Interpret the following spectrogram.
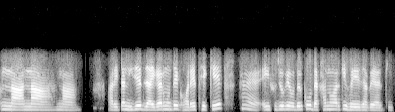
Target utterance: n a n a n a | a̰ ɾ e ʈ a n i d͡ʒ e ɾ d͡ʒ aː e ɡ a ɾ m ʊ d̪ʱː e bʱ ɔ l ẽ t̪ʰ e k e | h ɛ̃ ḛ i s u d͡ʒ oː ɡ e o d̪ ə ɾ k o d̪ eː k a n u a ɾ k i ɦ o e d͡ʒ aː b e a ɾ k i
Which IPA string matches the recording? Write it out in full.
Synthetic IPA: n a n a n a | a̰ ɾ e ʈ a n i d͡ʒ e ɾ d͡ʒ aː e ɡ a ɾ m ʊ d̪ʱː e ɡʱ ɔ ɾ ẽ t̪ʰ e k e | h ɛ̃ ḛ i s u d͡ʒ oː ɡ e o d̪ ə ɾ k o d̪ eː kʰ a n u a ɾ k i ɦ o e d͡ʒ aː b e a ɾ k i

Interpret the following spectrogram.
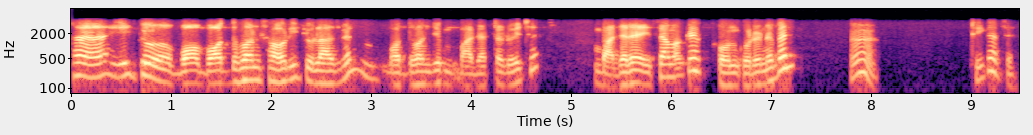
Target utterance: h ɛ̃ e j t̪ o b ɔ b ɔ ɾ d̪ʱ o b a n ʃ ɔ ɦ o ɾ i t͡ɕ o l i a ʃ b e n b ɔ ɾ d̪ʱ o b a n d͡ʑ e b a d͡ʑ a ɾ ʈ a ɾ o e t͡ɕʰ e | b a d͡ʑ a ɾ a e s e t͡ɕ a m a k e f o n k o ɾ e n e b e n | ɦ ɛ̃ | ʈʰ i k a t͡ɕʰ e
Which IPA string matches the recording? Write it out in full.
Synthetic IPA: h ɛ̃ e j t̪ o b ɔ b ɔ ɾ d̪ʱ o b a n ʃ ɔ ɦ o ɾ i t͡ɕ o l e a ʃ b e n b ɔ ɾ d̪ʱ o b a n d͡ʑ e b a d͡ʑ a ɾ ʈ a ɾ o e t͡ɕʰ e | b a d͡ʑ a ɾ e e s e a m a k e f o n k o ɾ e n e b e n | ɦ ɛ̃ | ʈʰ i k a t͡ɕʰ e

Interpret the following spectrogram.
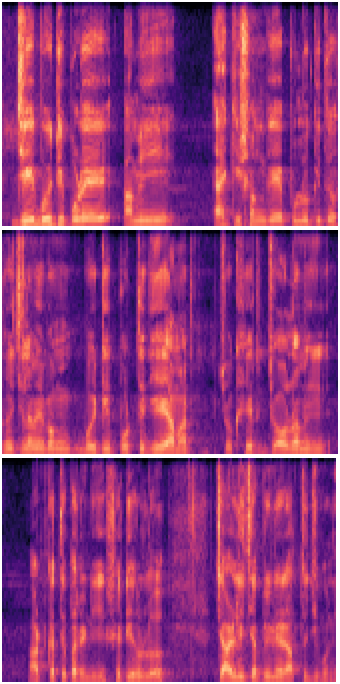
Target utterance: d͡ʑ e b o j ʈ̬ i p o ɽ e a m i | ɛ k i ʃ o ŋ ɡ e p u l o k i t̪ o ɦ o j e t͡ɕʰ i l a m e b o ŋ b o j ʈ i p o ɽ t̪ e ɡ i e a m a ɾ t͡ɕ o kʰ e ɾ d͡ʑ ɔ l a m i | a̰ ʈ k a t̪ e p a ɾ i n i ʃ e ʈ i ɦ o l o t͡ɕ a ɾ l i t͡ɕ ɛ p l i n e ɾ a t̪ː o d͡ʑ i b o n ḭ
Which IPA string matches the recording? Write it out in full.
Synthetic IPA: d͡ʑ e b o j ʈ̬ i p o ɽ e a m i | ɛ k i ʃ ɔ ŋ ɡ e p u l o k i t̪ o ɦ o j e t͡ɕʰ i l a m e b o ŋ b o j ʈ i p o ɽ t̪ e ɡ i e a m a ɾ t͡ɕ o kʰ e ɾ d͡ʑ ɔ l a m i | a̰ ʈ k a t̪ e p a ɾ i n i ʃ e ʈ i ɦ o l o t͡ɕ a ɾ l i t͡ɕ ɛ p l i n e ɾ a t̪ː o d͡ʑ i b o n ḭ

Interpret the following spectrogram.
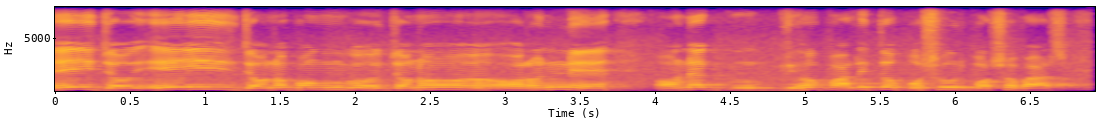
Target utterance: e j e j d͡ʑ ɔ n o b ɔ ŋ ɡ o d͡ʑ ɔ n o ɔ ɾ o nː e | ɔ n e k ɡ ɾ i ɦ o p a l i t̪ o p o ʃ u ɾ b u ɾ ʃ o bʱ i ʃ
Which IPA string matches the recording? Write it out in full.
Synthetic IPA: e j e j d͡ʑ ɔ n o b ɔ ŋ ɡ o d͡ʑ ɔ n o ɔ ɾ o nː e | ɔ n e k ɡ ɾ i ɦ o p a l i t̪ o p o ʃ u ɾ b ɔ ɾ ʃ o bʱ a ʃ

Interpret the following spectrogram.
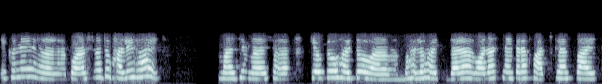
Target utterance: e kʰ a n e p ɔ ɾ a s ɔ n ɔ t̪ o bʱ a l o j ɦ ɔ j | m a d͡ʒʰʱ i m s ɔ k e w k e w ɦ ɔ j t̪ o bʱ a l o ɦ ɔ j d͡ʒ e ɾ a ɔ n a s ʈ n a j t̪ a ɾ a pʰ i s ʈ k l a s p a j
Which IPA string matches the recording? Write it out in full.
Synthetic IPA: e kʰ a n e p ɔ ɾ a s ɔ n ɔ t̪ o bʱ a l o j ɦ ɔ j | m a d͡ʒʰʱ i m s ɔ k e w k e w ɦ ɔ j t̪ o bʱ a l o ɦ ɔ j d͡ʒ a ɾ a ɔ n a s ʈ n a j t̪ a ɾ a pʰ a s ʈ k l a s p a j

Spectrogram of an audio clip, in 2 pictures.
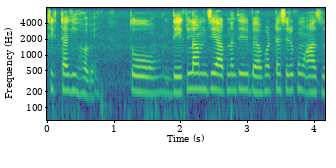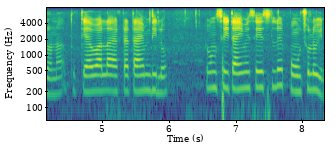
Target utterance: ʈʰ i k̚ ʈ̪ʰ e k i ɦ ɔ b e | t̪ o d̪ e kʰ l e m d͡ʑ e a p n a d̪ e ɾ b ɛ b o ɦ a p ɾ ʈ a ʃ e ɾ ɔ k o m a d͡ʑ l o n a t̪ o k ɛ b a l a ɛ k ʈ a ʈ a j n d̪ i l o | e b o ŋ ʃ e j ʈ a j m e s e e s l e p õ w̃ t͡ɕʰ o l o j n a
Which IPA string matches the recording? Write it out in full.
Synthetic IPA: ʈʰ i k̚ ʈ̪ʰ a k i ɦ ɔ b e | t̪ o d̪ e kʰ l a m d͡ʑ e a p n a d̪ e ɾ b ɛ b o ɦ a ɾ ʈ a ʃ e ɾ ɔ k o m a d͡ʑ l o n a t̪ o k ɛ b a l a ɛ k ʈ a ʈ a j m d̪ i l o | e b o ŋ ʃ e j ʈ a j m e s e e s l e p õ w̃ t͡ɕʰ o l o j n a

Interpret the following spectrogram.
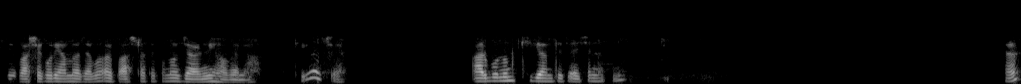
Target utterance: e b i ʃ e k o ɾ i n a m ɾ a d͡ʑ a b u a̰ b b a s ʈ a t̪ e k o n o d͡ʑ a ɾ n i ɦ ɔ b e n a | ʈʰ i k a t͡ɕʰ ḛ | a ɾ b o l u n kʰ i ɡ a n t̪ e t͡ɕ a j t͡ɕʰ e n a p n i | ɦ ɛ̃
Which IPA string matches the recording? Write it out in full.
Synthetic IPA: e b a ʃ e k o ɾ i a m ɾ a d͡ʑ a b o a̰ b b a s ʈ a t̪ e k o n o d͡ʑ a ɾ n i ɦ ɔ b e n a | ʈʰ i k a t͡ɕʰ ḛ | a ɾ b o l u n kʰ i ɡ a n t̪ e t͡ɕ a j t͡ɕʰ e n a p n i | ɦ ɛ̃

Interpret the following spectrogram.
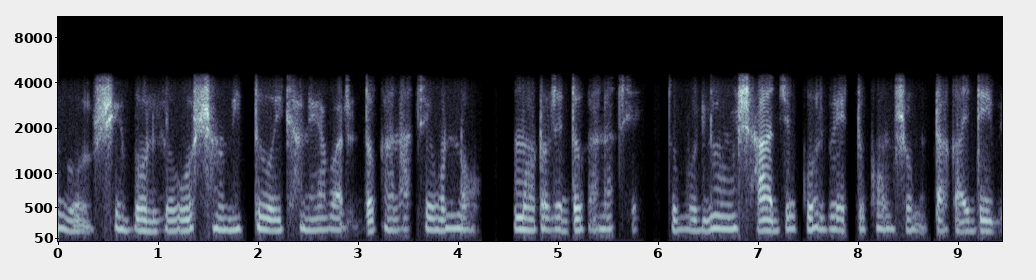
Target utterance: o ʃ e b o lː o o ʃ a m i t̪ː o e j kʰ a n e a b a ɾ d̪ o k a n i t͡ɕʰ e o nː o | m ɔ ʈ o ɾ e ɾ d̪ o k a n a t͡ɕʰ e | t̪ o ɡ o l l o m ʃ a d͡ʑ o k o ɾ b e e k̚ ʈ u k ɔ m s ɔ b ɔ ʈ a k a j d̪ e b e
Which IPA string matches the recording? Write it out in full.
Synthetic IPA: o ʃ e b o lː o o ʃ a m i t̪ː o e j kʰ a n e a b a ɾ d̪ o k a n a t͡ɕʰ e o nː o | m ɔ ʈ o ɾ e ɾ d̪ o k a n a t͡ɕʰ e | t̪ o b o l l o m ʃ a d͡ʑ o k o ɾ b e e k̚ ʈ u k ɔ m ʃ ɔ m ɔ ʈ a k a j d̪ e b e

